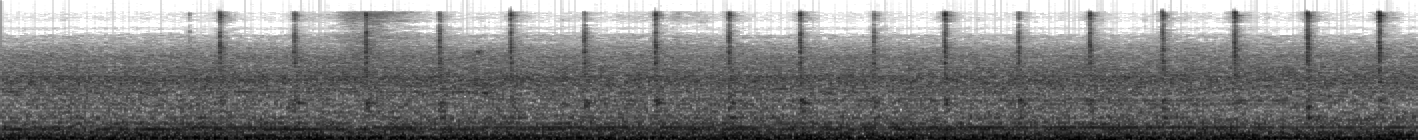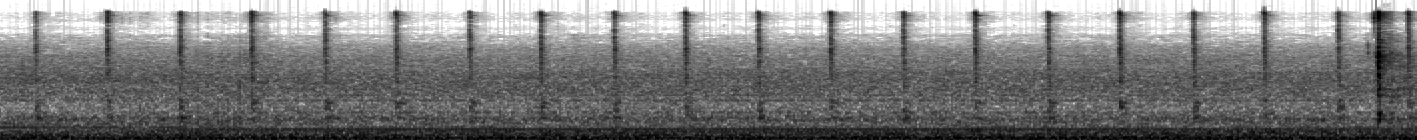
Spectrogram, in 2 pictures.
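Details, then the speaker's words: Pendulum clock just after its first service, set swinging on a desk with a garage heater humming behind: crisp, even ticks about two per second, so it sounds healthy, though timekeeping is unverified. "Sounds pretty good. I don't know if it's keeping time yet, but sounds like it's ticking good."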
